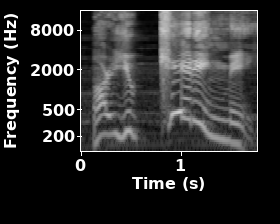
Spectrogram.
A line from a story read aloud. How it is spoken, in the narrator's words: Matt yelled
